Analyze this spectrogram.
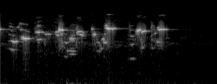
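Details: Rapid, bubbling common starling twitter: a quick run of squeaky, warbled high notes, each one short, ending abruptly in silence.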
